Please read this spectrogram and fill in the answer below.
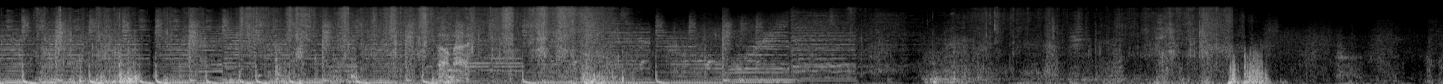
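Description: Background music with a steady bass beat and a sung melody for about the first eight seconds, then it stops. After that come irregular footsteps and scraping on a dry dirt bank covered in dead leaves, with a plastic Hobie Outback kayak hull being dragged over the ground.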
